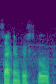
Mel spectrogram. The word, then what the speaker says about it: secondary: school you go to secondary school and and notice I don't pronounce the a in secondary it's just Secondary School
